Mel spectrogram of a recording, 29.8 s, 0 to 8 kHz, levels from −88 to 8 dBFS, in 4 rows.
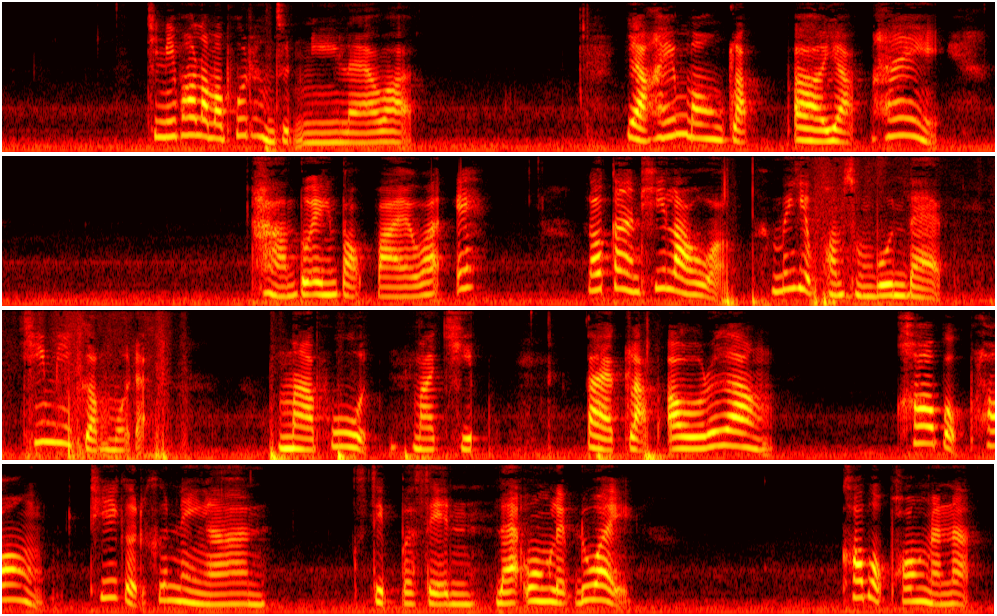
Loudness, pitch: -23 LUFS, 215 Hz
